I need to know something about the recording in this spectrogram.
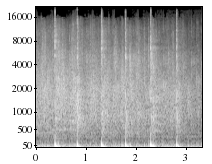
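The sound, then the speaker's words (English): A church audience applauding God, a dense wash of hand clapping with several sharper, louder claps standing out at roughly half-second intervals, steady and fairly loud throughout with no talking. “Can you give Him a hand clap?”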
